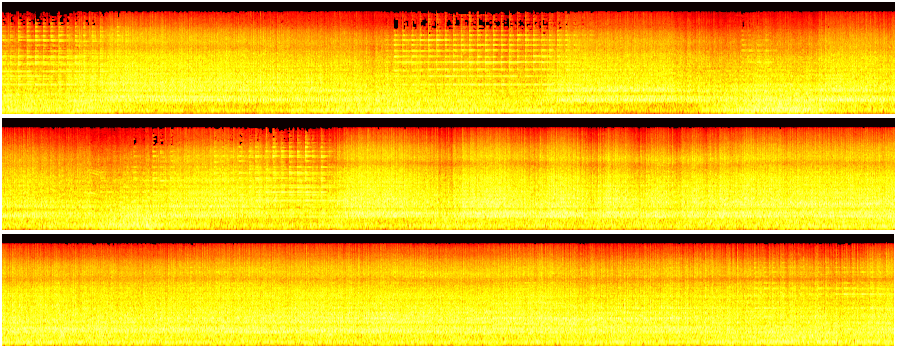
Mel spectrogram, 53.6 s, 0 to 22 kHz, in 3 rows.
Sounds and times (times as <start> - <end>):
Outside, rural or natural: 0.0 - 53.5.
